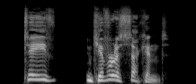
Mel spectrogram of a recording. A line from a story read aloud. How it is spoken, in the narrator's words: Jade snapped back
